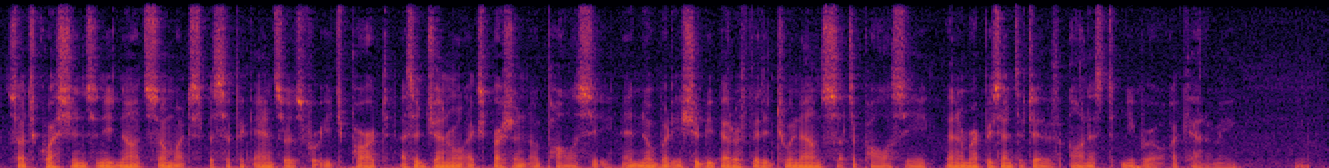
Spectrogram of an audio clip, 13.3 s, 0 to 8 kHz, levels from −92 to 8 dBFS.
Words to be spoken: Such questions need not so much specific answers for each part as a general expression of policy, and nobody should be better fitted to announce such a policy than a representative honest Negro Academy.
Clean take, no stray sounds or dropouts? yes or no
no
